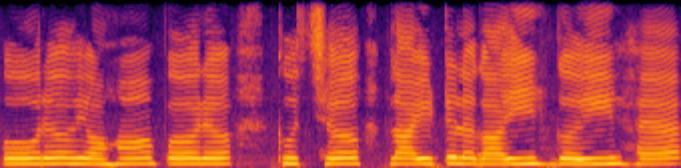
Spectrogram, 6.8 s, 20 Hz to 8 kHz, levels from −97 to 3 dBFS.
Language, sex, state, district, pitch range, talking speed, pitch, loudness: Hindi, female, Punjab, Pathankot, 255-270 Hz, 80 wpm, 260 Hz, -12 LUFS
